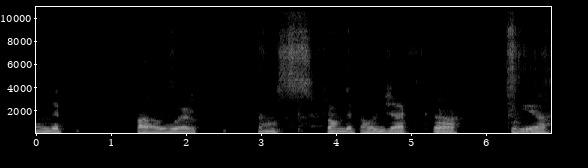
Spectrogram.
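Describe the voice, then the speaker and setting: A man speaks very slowly in a dark, mellow, fairly low voice with monotone, flat intonation and long, frequent pauses. The sound is dry and close, with no echo. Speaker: electronics repair youtuber. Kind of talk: live stream repair diagnosis. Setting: live stream. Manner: halting, many fillers. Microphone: low volume, USB hub issues.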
